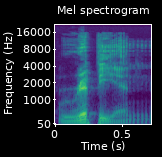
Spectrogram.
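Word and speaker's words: Rypien: Ripien.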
